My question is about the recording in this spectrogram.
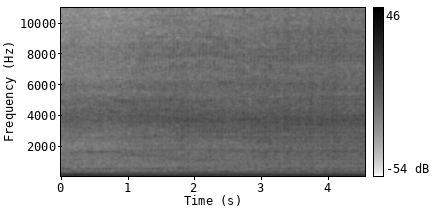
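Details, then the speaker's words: Rebuilt 2019 Audi RS5 warming up, no muffler, earlier smoke burned off: loud, deep, even idle with steady low rumble, no misses or knocks; normal idle. "this sounds hecka good with no muffler it's not smoking no i think it just burned off whatever there was sounds sick"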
